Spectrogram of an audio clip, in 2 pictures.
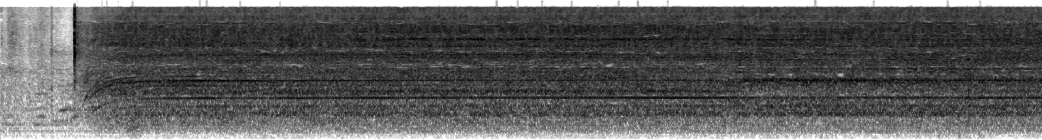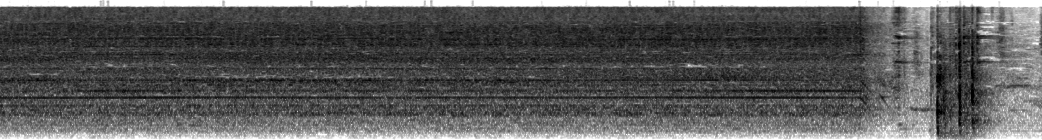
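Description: A hair dryer runs steadily for about twenty seconds, drying a painted coating on a small flip-flop craft sign, with a constant close whooshing hum before it clicks off at the end.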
